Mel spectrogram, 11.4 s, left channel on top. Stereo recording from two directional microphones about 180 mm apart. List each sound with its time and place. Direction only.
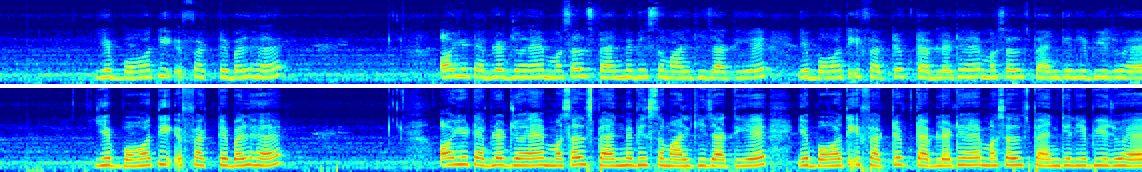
0.9 s a woman's voice: 30° right (ahead or behind)
4.4 s a woman's voice: 30° right (ahead or behind)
